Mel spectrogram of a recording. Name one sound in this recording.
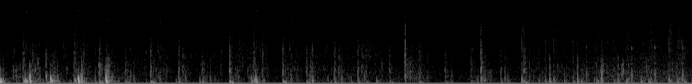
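Quick footsteps thud steadily on the ground.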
